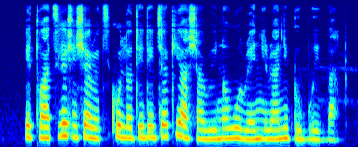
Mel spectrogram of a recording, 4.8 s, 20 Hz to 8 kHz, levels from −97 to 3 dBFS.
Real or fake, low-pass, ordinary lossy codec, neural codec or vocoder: real; 7.2 kHz; none; none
